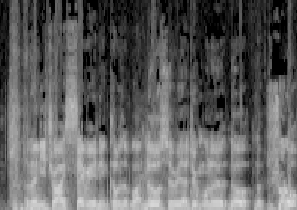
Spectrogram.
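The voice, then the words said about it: Northern English accent. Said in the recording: “your northern accent ... understand that northern accent.”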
